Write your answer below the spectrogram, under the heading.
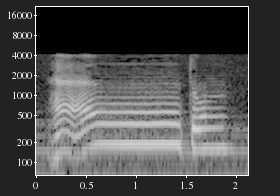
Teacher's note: الوجه الثاني أنه يسهل هذه الهمزة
